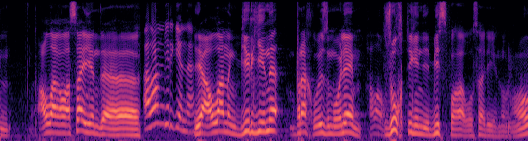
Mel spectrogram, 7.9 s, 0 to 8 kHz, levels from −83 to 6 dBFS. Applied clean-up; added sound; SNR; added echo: none; none; none; none.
